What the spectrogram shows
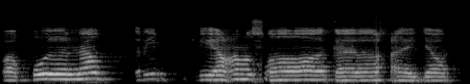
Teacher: dotnya nggak boleh dipantulkan ya, jangan nado, tebal tapi di dalam nggak boleh mantul ya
